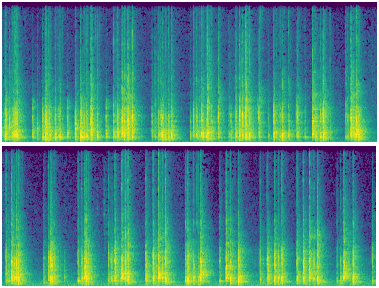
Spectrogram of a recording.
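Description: Long blue acrylic nails tap and lightly scratch on a small, hollow pink cardboard makeup box with a clear plastic window. The quick, hollow, clicky taps come in steady, rhythmic bursts with bright edges, almost no low end and a short, dry decay.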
